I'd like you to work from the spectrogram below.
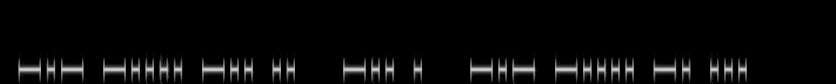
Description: Morse code, heard as a keyed tone, about 17 wpm, 700 Hz. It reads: K6DI DE K6NS
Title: USA Callsign DE Callsign - 4 Characters - 17wpm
